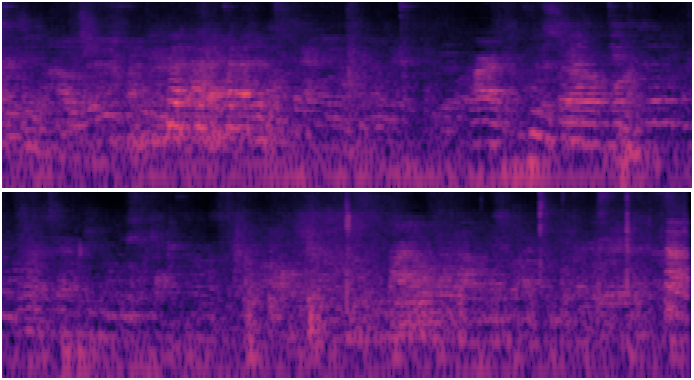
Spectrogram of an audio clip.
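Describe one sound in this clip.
Small plastic pieces tap and click on a table.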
